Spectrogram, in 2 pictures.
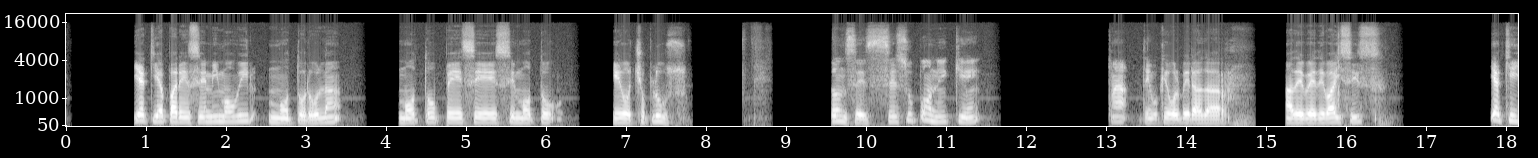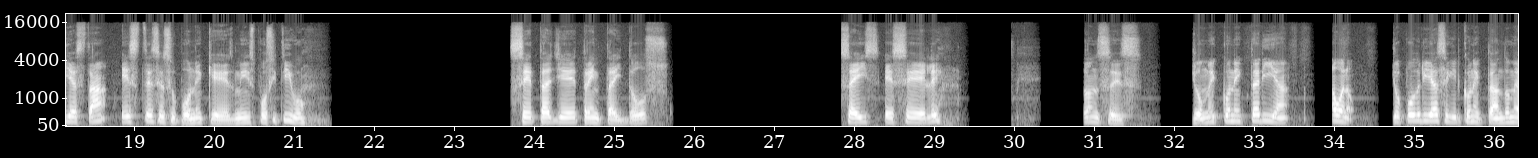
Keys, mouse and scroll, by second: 1.9-3.6 drag, 7.5 click, 13.8 Up, 14.1 Up, 15.5 Return, 20.2-22.5 drag, 29.3 click.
